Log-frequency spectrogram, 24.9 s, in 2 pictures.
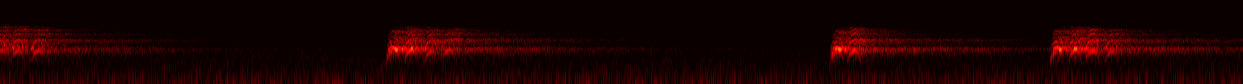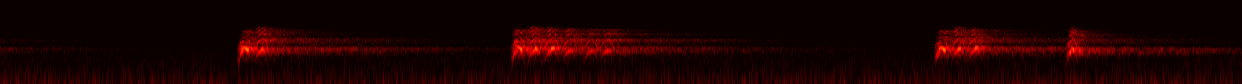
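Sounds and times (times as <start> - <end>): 
coyote barking and howling: 0.0 - 1.9, 3.8 - 6.1, 8.3 - 13.0, 14.8 - 16.8, 17.5 - 20.4, 21.8 - 24.8.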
